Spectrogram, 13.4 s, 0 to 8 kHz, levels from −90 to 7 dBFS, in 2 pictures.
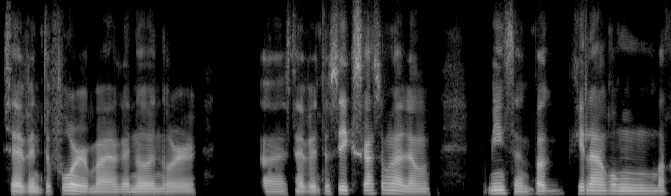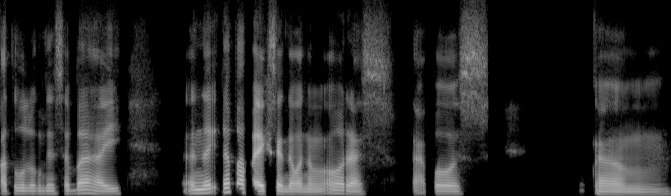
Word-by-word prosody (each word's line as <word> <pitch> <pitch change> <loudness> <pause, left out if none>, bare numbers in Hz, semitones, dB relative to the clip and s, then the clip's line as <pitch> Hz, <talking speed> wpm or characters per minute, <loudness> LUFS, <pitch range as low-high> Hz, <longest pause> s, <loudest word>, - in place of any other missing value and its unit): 7 105 -2 +2
to - - -5
4 120 -4 +4
mga 100 0 0
ganon 105 +1 0
or 100 -1 -1 0.7
ah, 100 -1 -2
7 105 -1 -1
to 110 - -5
6, 130 +2 +3
kaso 130 +1 +1
nga 130 -3 +3
lang 105 -1 0 0.6
minsan, 125 -6 -1
'pag 115 +3 +1 0.2
kailangan 125 -2 +3
kong 120 0 0 0.3
makatulong 115 0 -3
din 115 -1 -3
sa - - -3
bahay, 115 -5 +1 0.7
ah - - 0
na 145 +3 +3
napapa-extend 160 - +4
ako 105 - +3
ng 100 0 -1
oras. 110 -5 -1 0.2
Tapos 110 - -3 1.1
uhm, 100 -2 -2
110 Hz, 130 wpm, -26 LUFS, 105-120 Hz, 1.1 s, 4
